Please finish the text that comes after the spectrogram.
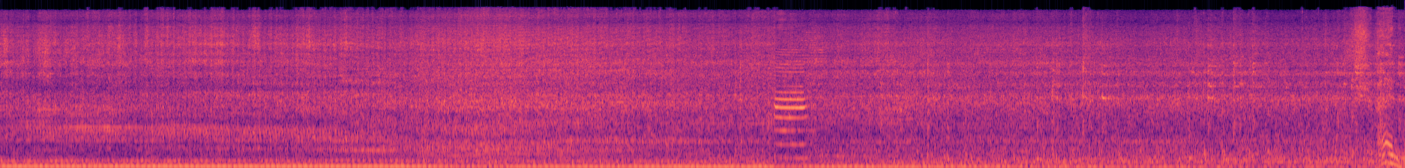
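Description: A train on the East Lancashire Railway near Ramsbottom, a steady heavy engine drone with a strong low hum and rumbling wheels, a brief tonal sound partway through, continuous and fairly close.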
